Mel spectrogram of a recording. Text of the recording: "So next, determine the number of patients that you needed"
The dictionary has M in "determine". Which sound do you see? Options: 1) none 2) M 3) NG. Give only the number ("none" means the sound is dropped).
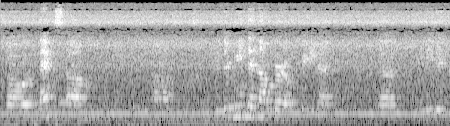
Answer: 1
